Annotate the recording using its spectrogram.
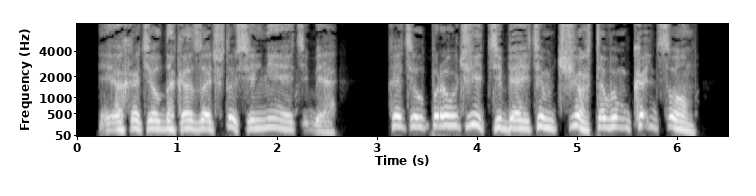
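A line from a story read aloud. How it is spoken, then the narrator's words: Sobbing. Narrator (Russian): всхлипнул Павел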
